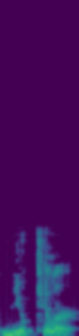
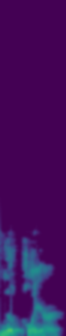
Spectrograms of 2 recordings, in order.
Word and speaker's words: nuclear: say this word and he said it incorrectly he said new kill new killer new killer okay the correct pronunciation is nuclear I believe and if you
